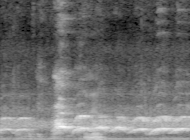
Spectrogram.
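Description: A pet dog named Prancer gives a short bark indoors, a single burst about midway, over a steady tonal hum.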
